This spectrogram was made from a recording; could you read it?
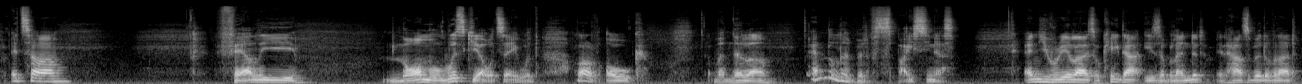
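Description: Low-voiced man rambling through a whisky review. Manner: relaxed, rambling, many fillers and restarts. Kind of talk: casual tasting review. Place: indoor studio with whisky shelves, seated in armchair.

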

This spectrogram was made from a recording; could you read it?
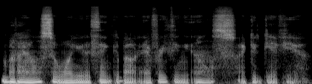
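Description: Husky, very low vampire captor played by a man. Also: fairly even intonation, no room sound, heavily acted. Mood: coaxing, possessive. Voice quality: husky, breathy, low, often near a whisper. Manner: slow, coaxing, gently commanding. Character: possessive, soothing male vampire captor hypnotizing his knight. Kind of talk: intimate ASMR hypnosis roleplay.

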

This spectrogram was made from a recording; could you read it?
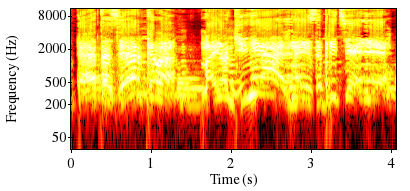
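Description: An actor voicing a gleeful evil male troll who shouts boastfully about his mirror in a children's audio fairy tale. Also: mid-range voice, expressive, takes it slowly, exaggerated voice. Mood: gloating. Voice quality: gravelly, shouting. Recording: with music behind.

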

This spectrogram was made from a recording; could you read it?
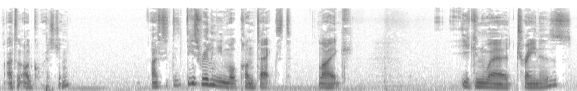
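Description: A man's voice: mid-range voice, lively intonation, takes it slowly, long pauses, fairly bright tone. A young man with a northern English accent, chatting casually through a list of questions into a close webcam in a small room, rambling with dry asides. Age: young adult. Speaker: vlogger.

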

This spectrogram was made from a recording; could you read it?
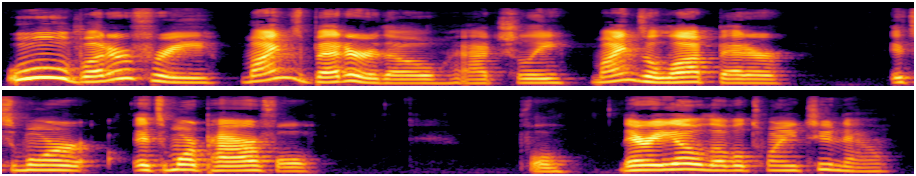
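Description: A woman's voice: a little high, animated, unhurried, fairly bright tone. A woman casually commenting on her own gameplay, chatty and rambling with many fillers, slightly congested from a cold. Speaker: let's play gamer.

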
